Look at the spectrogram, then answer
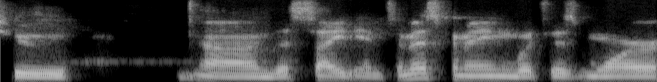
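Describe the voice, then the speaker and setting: This man speaks at a medium pitch with a Canadian accent. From small-town northern Ontario, Canada. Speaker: HR and immigration consultant. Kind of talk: presentation. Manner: fast.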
